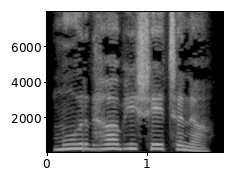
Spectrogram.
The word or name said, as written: ಮೂರ್ಧಾಭಿಷೇಚನ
